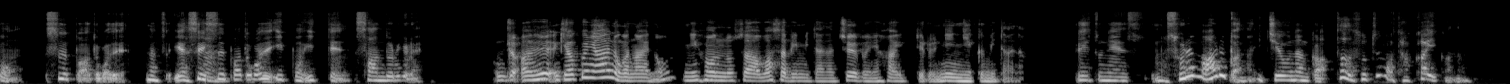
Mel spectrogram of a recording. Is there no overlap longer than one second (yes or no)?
yes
